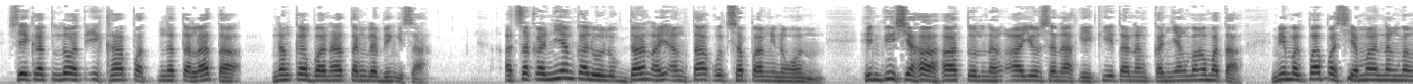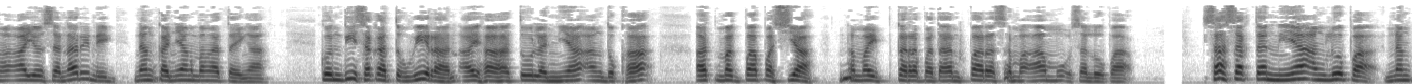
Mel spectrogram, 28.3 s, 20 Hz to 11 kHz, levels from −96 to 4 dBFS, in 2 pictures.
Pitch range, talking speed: 160-200 Hz, 135 wpm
